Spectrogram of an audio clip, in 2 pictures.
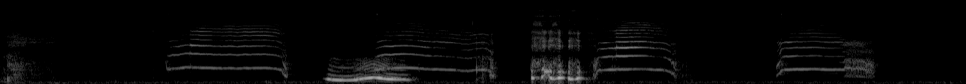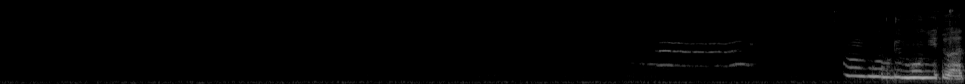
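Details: Munchkin kitten at home meowing in response to its owner's touch, with a second cat also meowing briefly. Clear, high, tonal meows come in a quick burst of about five, then a pause, then two more, with the owner's soft voice nearby.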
